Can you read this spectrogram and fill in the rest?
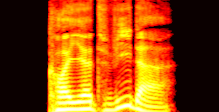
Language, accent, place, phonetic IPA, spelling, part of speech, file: German, Germany, Berlin, [ˌkɔɪ̯ət ˈviːdɐ], käuet wieder, verb, De-käuet wieder.ogg
- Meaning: second-person plural subjunctive I of wiederkäuen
